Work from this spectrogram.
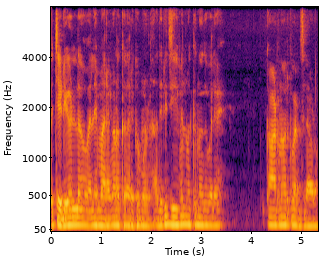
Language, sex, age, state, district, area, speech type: Malayalam, male, 30-45, Kerala, Wayanad, rural, spontaneous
